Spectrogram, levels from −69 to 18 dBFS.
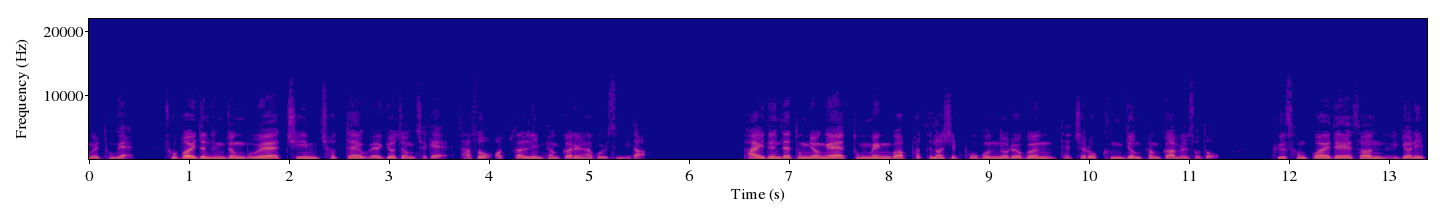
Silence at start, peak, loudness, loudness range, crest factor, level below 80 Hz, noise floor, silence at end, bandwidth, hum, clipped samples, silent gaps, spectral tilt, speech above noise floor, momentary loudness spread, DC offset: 0 s; -8 dBFS; -28 LUFS; 4 LU; 20 dB; -72 dBFS; -75 dBFS; 0 s; 13 kHz; none; under 0.1%; none; -6 dB/octave; 48 dB; 10 LU; under 0.1%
